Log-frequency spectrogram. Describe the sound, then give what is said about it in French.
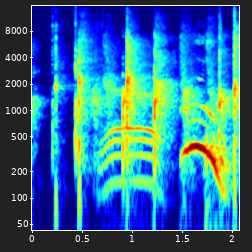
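A handful of sharp, irregular claps ring out, mixed with voices calling and a rising-falling whoop over the top, like a small burst of cheering applause as a guest representing Hauts-de-France is introduced. “sous vos applaudissements.”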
